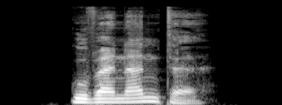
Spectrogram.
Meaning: governess
- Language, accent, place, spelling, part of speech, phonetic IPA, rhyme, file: German, Germany, Berlin, Gouvernante, noun, [ɡuvɛʁˈnantə], -antə, De-Gouvernante.ogg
